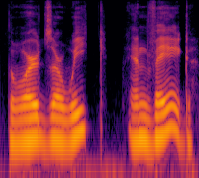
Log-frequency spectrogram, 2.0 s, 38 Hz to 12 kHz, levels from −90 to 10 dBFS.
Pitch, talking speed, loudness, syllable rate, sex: 140 Hz, 180 wpm, -17 LUFS, 5.0 syllables/s, male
